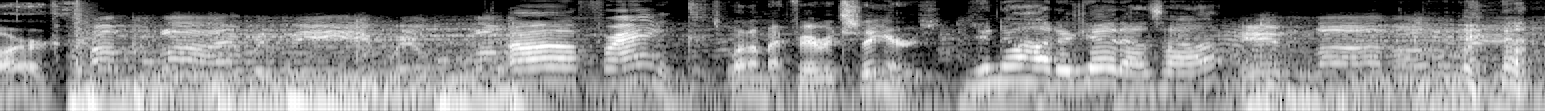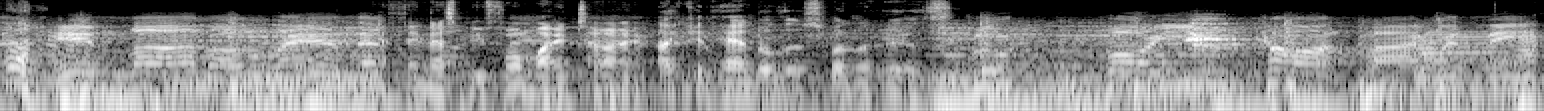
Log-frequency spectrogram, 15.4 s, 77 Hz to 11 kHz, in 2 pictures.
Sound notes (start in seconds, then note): 7.2 laughing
